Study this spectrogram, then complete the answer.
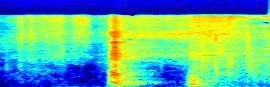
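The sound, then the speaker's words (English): Sheets of paper being rustled and shuffled: three crisp, papery bursts, the first loudest, with softer handling noise between them and no voices. “My God, I've got so many pieces of bloody paper.”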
